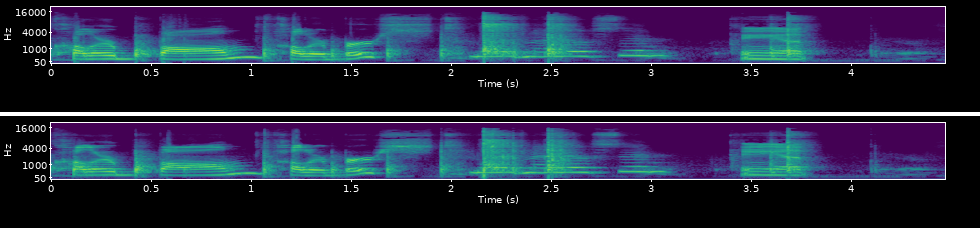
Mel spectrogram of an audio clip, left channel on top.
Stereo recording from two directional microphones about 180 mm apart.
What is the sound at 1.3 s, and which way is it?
Speech, 15° left (ahead or behind).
